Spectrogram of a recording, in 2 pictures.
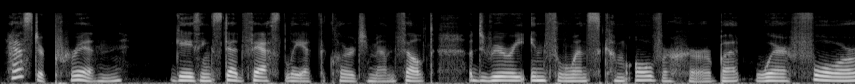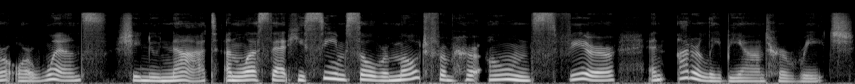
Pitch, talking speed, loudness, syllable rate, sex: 180 Hz, 125 wpm, -18 LUFS, 3.8 syllables/s, female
